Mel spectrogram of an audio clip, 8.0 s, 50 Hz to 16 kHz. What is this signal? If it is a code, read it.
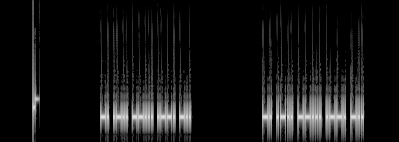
Morse code, heard as a keyed tone, about 31 wpm, 700 Hz. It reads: NL7PD NL7PD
